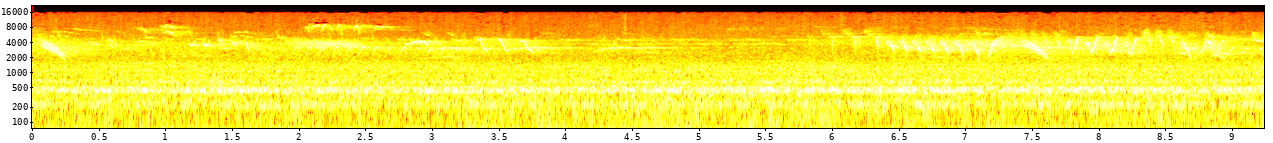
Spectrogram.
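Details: ['Honey bees drone with an even, low, harmonic buzz for the whole stretch, while birds sing above in clustered high chirps and fast repeated notes, strongest toward the end.']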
